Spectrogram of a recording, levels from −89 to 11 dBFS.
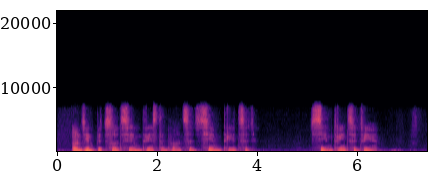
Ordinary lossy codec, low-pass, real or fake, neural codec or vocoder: Opus, 24 kbps; 7.2 kHz; fake; codec, 16 kHz, 0.8 kbps, ZipCodec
